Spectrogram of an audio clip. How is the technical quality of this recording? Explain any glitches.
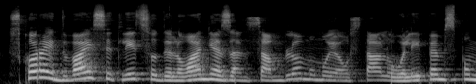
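The recording has one clear glitch, a stretch where the sound briefly loses quality.

From 2.35 to 3.92 s, after "dvajset let sodelovanja", the input was likely switched to a poorer device passing nothing above 9.1 kHz. The sound turns duller, about 10 dB quieter and carries its own background noise roughly 30 dB below the speech, without a gap.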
